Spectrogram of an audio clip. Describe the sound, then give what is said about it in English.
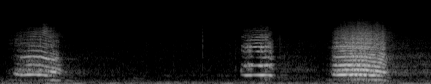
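An elephant trumpets three times, brassy harmonic blasts with short gaps, the last the longest and loudest, heard alone against a quiet background. “or an elephant.”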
